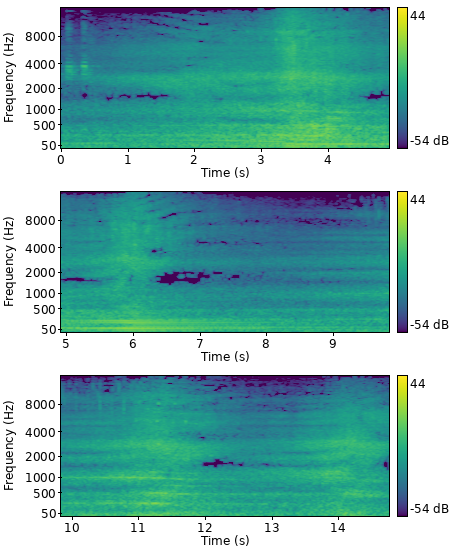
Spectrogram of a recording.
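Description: Highway traffic passing close by: four vehicles go by one after another, each a swell of engine and tyre noise that rises and fades. Among them are a truck and, near the end, a car.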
